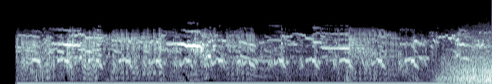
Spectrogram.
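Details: Ruddy turnstones (Arenaria interpres) at the Ría de Noia chatter in a busy flock, a dense run of quick, hard, overlapping notes, ending in a rush of wind or surf.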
